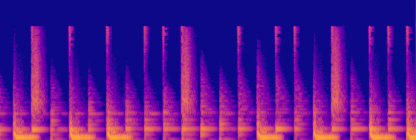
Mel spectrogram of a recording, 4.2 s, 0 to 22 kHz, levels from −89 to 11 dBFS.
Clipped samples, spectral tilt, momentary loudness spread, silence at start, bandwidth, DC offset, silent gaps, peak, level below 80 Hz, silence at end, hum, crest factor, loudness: under 0.1%; -5.5 dB/octave; 9 LU; 0 s; 11.5 kHz; under 0.1%; none; -2 dBFS; -20 dBFS; 0 s; none; 16 dB; -21 LUFS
